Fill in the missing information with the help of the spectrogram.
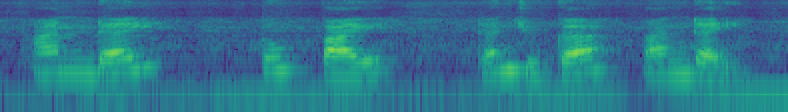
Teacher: Secara teknik diftong disebut juga sebagai fonem vokal rangkum karena terjadi perubahan kualitas bunyi atau luncuran dari satu vokal ke vokal lainnya. secara berkesinambungan. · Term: diftong ai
